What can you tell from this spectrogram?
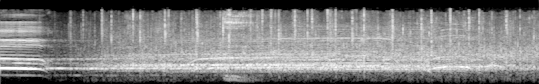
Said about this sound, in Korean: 여러분, 힘차게 박수해 주시면 고맙겠습니다.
